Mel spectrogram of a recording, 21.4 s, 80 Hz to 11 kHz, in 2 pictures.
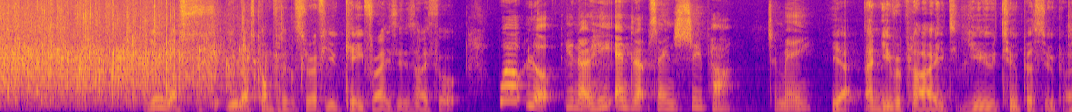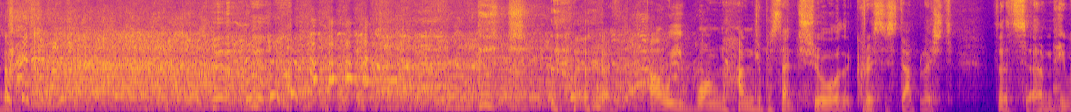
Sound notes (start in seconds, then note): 10.8 audience laughing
